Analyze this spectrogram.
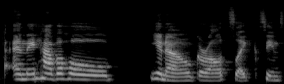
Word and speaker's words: Geralt: To forewarn you, we think that that's how you pronounce their names, Geralt and Jaskier, but we very well could be wrong.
